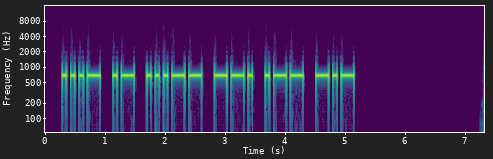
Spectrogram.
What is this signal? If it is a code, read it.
Morse code, heard as a keyed tone, about 17 wpm, 700 Hz. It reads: VA3GWK
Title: DXCC-100 Call Signs - 6 Characters - 17wpm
